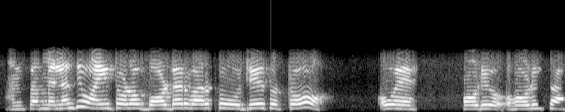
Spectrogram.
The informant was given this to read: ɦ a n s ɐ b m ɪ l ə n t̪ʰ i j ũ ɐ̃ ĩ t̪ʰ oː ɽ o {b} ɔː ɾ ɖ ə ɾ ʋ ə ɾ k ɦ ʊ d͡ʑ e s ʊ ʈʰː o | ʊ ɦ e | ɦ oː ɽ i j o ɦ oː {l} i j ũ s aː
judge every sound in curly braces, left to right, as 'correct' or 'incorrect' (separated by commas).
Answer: correct, incorrect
